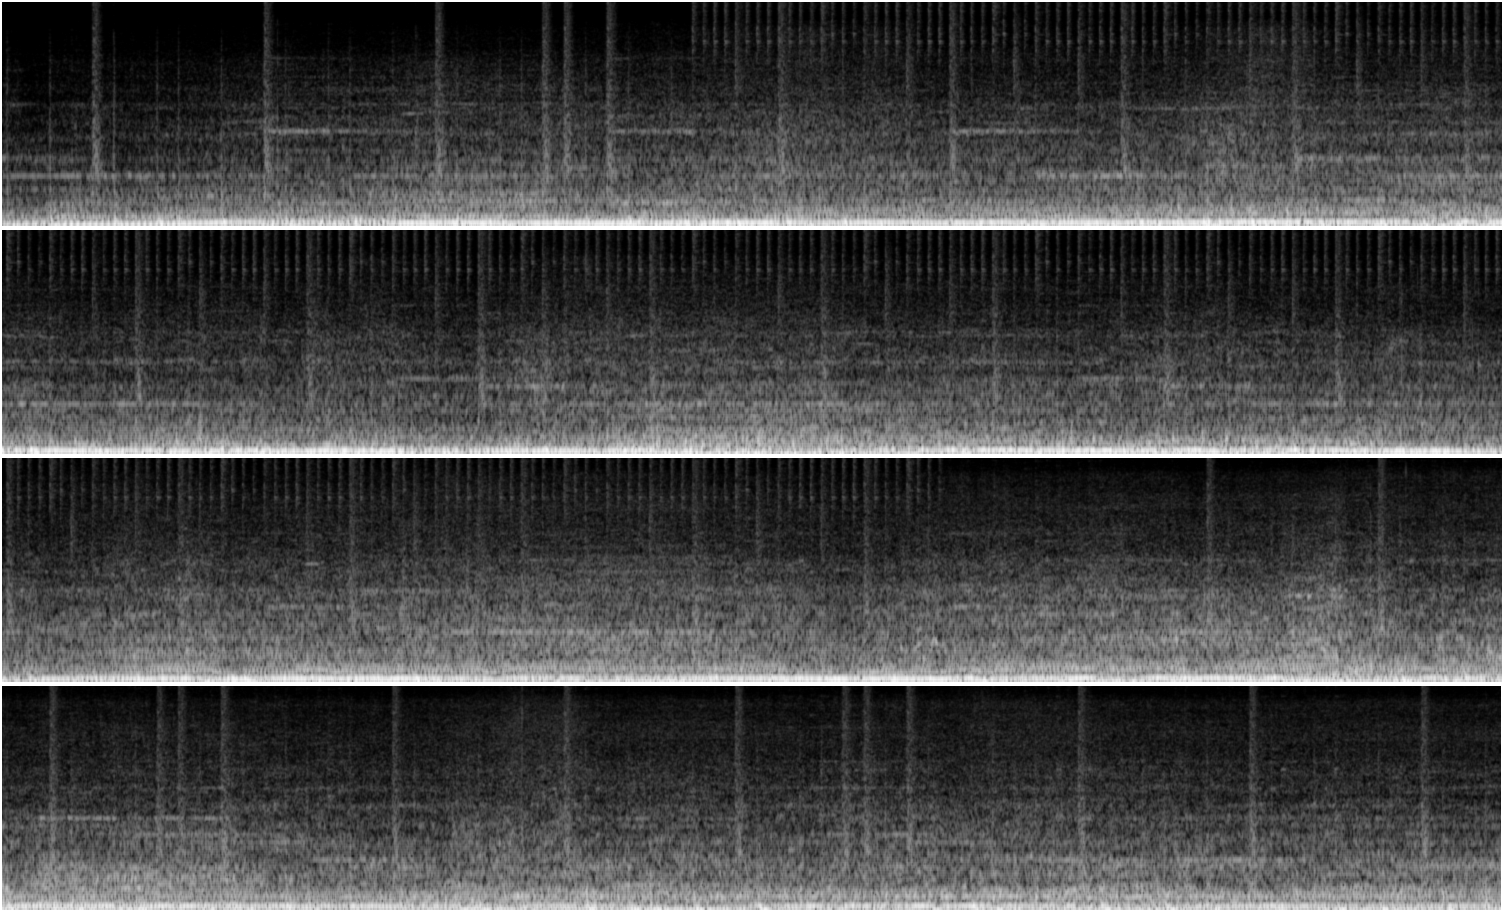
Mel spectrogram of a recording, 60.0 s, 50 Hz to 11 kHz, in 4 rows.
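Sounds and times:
music playing: 0.0 - 59.9
utility vehicle engine running: 0.0 - 59.9.

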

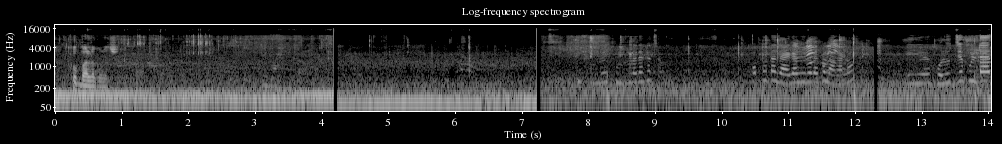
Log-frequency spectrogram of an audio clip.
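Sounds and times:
wind on microphone: 4.9 - 7.3.

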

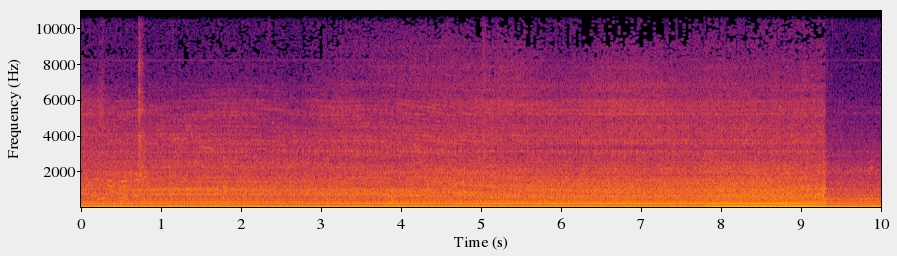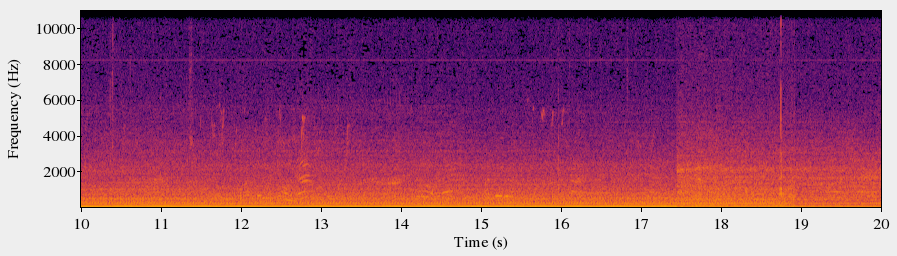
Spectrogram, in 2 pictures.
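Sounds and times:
engine hum: 0.0 - 20.0.

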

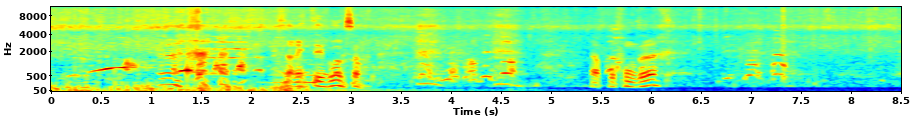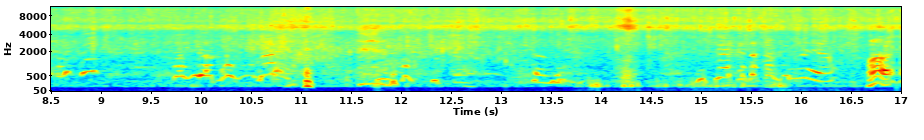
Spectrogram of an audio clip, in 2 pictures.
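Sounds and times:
bike tyres splashing through mud: 0.0 - 17.0
person talking: 2.2 - 4.8.

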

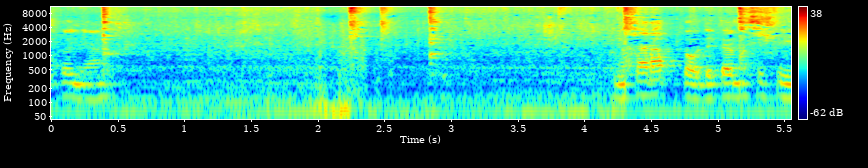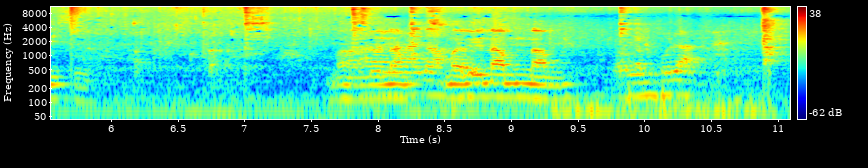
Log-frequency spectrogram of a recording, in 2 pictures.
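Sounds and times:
utensil stirring in wok: 0.0 - 10.0
pork skin sizzling in oil: 0.0 - 11.0
utensil clanking on pan: 4.2 - 7.2.

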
